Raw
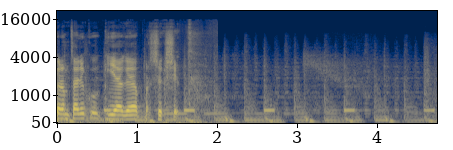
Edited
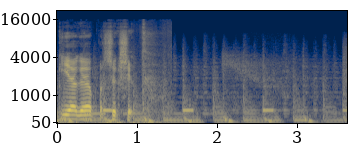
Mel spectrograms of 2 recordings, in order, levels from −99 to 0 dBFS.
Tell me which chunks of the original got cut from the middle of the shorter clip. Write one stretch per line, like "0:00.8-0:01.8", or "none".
0:01.5-0:02.0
